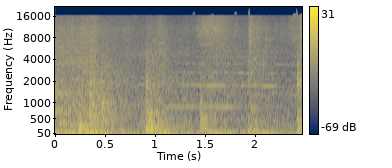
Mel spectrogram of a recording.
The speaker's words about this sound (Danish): Døren er åben. skal lige at lukke døren efter mig.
